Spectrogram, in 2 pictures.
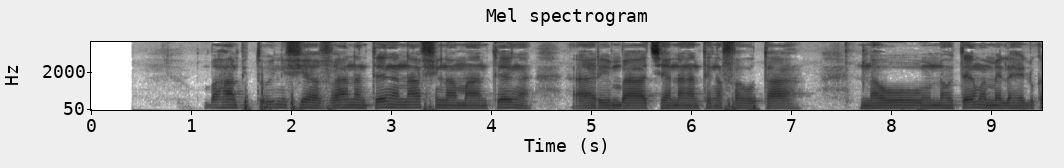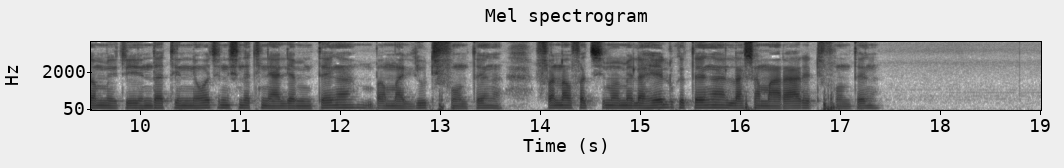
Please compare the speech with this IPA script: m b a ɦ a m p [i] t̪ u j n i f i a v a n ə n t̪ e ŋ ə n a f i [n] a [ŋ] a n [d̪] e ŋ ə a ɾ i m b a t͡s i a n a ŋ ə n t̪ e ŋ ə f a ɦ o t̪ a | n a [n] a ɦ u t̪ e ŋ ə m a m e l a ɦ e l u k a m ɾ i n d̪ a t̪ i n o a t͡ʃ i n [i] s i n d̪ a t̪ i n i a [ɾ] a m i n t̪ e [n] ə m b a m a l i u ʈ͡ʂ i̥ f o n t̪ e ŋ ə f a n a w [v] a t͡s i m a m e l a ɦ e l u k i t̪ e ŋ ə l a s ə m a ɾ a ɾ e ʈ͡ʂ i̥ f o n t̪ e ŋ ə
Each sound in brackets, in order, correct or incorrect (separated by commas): correct, correct, incorrect, incorrect, correct, correct, incorrect, incorrect, incorrect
